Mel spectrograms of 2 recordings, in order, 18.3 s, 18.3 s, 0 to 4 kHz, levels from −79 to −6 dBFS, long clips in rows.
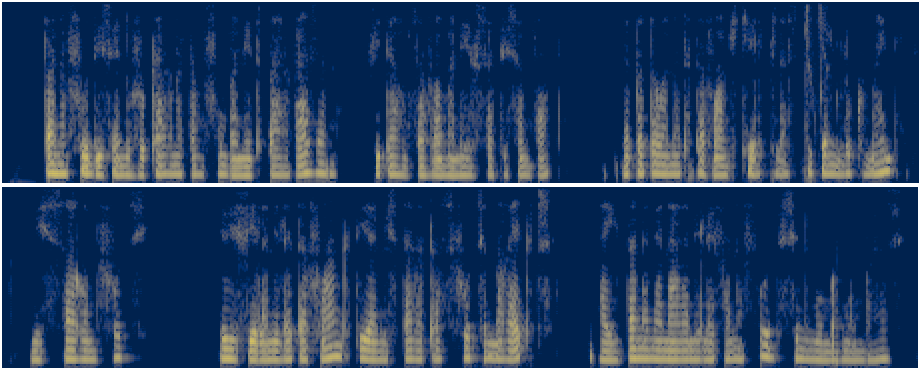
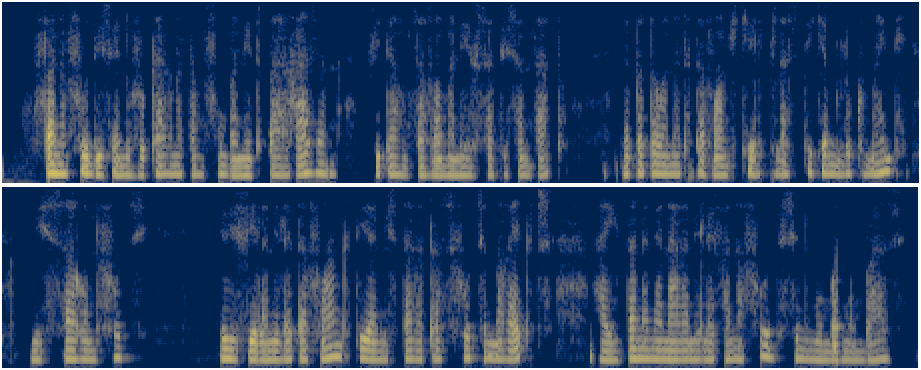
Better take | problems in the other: second | noise reduction (neural mask model DeepFilterNet 3)

